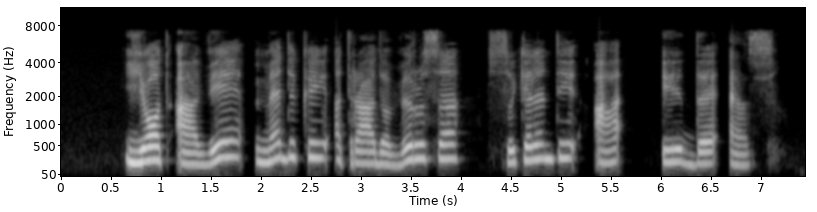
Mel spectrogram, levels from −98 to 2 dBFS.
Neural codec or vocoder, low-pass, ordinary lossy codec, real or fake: none; 7.2 kHz; AAC, 48 kbps; real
